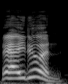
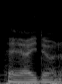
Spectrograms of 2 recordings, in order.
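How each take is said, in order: First: It is said in an energetic, wide-awake voice. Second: It is said in a low-energy, sleepy voice.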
